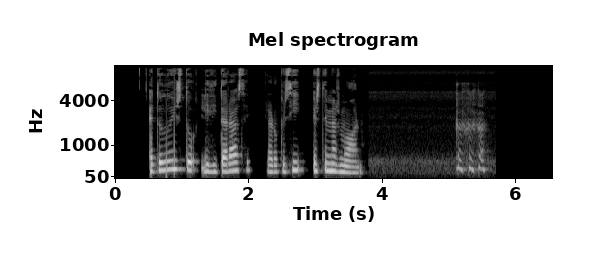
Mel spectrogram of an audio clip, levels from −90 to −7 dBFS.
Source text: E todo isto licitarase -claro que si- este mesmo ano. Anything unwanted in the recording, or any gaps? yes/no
yes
